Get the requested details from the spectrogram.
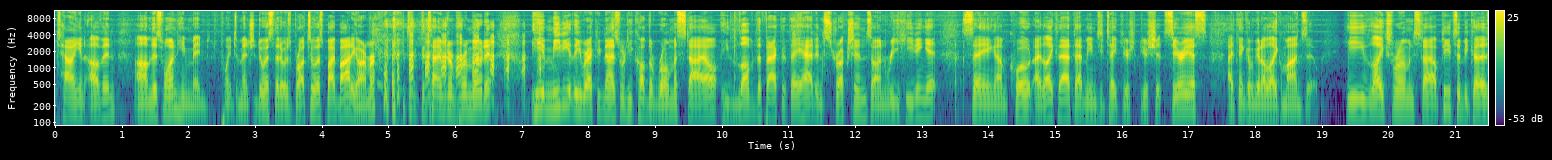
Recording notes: We're back at Dom DeMarco's Pizzeria & Wine Bar on West Charleston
